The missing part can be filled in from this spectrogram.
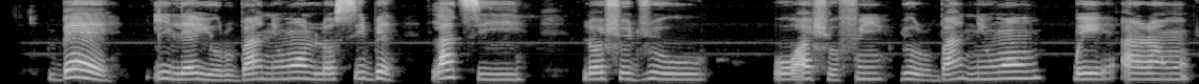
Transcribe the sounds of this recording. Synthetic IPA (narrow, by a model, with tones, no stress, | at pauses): bɛː˦˨ | i˦˨lɛ˨jo˨ɾu˨ba˨˦nĩ˧w̃ɔ̃˦lɔ˧si˦bɛ˦˨ | la˦ti˧˦ | lɔ˧ʃo˧d͡ʒu˦ | o˧a˧ʃɔ˨fĩ˧jo˦˨ɾu˨ba˨˦nĩ˧w̃ɔ̃˦ | k͡pe˦a̰˧ɾa˧w̃ɔ̃˧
